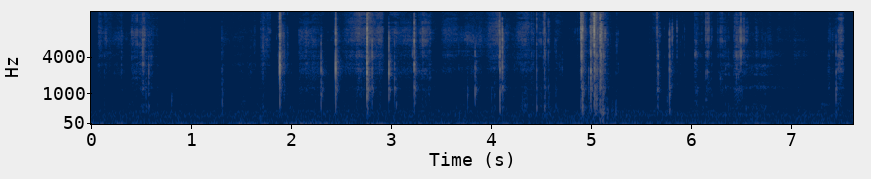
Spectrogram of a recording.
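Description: Scissors snipping into a hard, stubborn package, giving many sharp, irregular clicks and crisp crunches at low volume, with a louder cluster near the middle and no talking.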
